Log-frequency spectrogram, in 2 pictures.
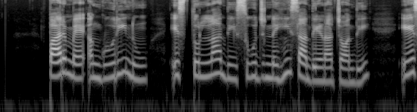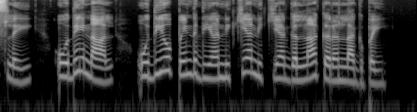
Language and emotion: Punjabi, neutral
